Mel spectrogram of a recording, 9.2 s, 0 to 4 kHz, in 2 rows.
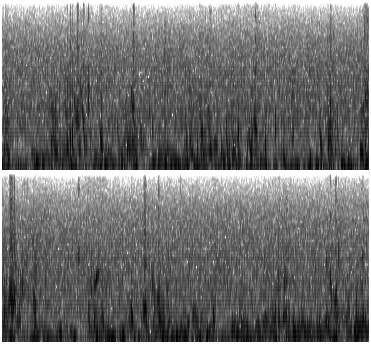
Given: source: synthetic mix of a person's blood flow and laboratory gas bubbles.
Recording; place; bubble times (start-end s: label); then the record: Doppler ultrasound of blood flow; precordium
0.00-0.12 s: bubbles
0.56-1.14 s: bubbles
1.19-1.28 s: bubbles
1.41-1.92 s: bubbles
2.27-2.99 s: bubbles
3.02-3.22 s: bubbles
3.25-3.34 s: bubbles
3.38-3.46 s: bubbles
3.60-3.68 s: bubbles
3.94-4.22 s: bubbles
4.44-5.07 s: bubbles
5.52-5.89 s: bubbles
5.99-6.70 s: bubbles
6.85-7.14 s: bubbles
7.18-7.30 s: bubbles
7.92-8.21 s: bubbles
8.61-9.13 s: bubbles
From the record:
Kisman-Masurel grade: 243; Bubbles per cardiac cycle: several, 3 to 8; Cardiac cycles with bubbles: 100%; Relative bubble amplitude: loud (0.450 to 0.775); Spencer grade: 3 (all of the cardiac periods contain showers or single bubble signals, but not dominating or overriding the cardiac motion signals); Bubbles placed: anywhere in the cardiac cycle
